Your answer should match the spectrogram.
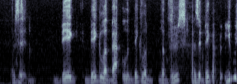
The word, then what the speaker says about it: Lebowski: I want to say was it Big Lebowski? Was it Big? You were starring. It's pronounced Lebowski.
